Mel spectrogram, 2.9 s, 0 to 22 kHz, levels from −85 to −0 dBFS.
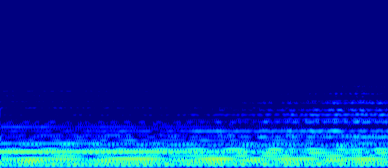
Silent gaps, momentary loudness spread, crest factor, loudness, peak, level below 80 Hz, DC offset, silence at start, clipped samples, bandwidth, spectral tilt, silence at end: none; 2 LU; 12 dB; -44 LUFS; -32 dBFS; -60 dBFS; under 0.1%; 0 s; under 0.1%; 3.1 kHz; -12 dB/octave; 0 s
